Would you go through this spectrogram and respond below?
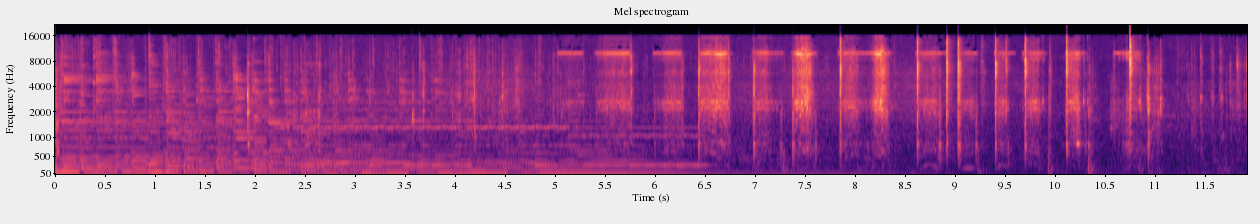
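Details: Instrumental music fades out over the first half, giving way to sharp, irregular mechanical clicks and ratcheting scrapes, with no animal voice present.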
